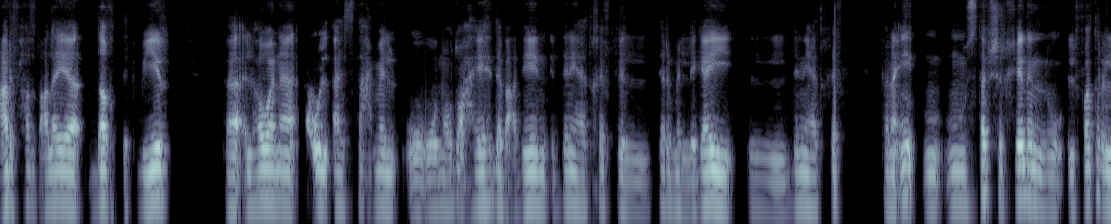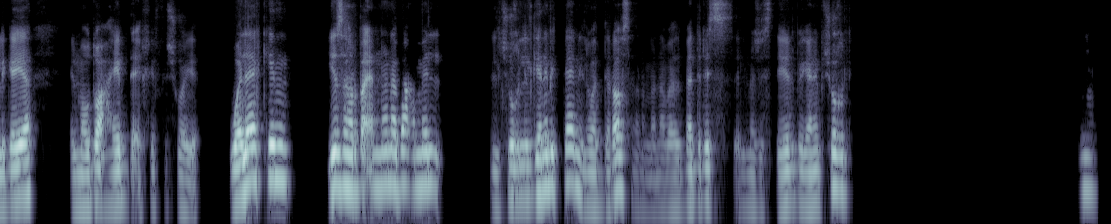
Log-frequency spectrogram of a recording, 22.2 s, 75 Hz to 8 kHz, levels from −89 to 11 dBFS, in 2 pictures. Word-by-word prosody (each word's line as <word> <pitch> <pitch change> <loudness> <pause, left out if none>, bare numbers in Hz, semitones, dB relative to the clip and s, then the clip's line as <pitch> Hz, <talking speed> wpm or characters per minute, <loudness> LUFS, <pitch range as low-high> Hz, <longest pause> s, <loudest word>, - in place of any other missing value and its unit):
عارف - - -1
حاطط 115 -1 -15
عليّا 115 +1 +1
ضغط 115 +2 0
كبير 120 +3 0 0.5
فاللي 105 +1 -2
هو 120 +1 +3
أنا 115 -1 -3
أقول 115 -2 +1
أستحمل 105 +1 -10
و 100 0 -7
والموضوع 100 0 -7
هيهدى 110 +1 -6
بعدين 110 -1 -4
الدنيا 110 0 -8
هتخف 110 +2 -16
في 105 - -12
الترم 95 +3 -14
اللي 100 -1 -8
جاي 110 -1 +1
الدنيا 100 +2 -10
هتخف، 100 - -14 0.4
فأنا - - -5
إيه - - -1
م 110 +1 -8
مستبشر 110 +4 -4
خير 130 0 +3
إنه 105 -4 -6
الفترة 120 +5 -8
اللي 110 -1 0
جاية 130 +4 +7 0.4
الموضوع 105 0 +2
هيبدأ 115 +2 -3
يخف - - -15
شوية، - - -9 0.3
ولكن 185 +6 +8 0.4
يظهر 165 -1 +7
بقى - - +3
إن 160 - -2
أنا 170 -1 +3
باعمل 170 -1 0 0.5
الشغل 125 +3 -1
الجانبي 145 +5 +2
التاني 180 0 0
اللي 110 - -8
هو - - -2
الدراسة، 105 +2 -2
ما 95 -1 -22
أنا 100 - -18
بادرس 115 +5 -6
الماجستير 105 +2 -8
بجانب 115 -1 -5
شغلي. 155 +2 -2 2.3
إمم. 150 -1 -12
115 Hz, 145 wpm, -21 LUFS, 105-130 Hz, 2.3 s, ولكن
